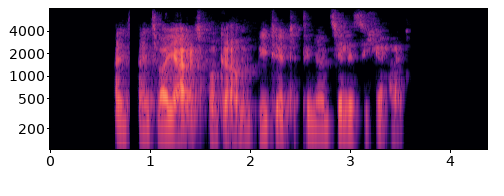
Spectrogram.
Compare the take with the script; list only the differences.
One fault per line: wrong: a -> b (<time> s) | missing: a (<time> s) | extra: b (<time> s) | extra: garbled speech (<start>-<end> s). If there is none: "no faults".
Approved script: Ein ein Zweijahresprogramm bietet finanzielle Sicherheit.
no faults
